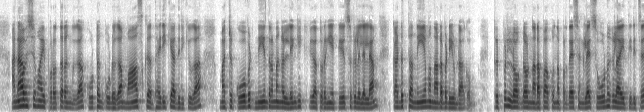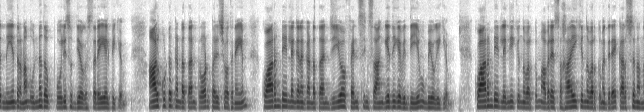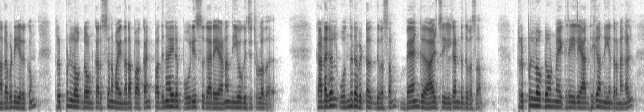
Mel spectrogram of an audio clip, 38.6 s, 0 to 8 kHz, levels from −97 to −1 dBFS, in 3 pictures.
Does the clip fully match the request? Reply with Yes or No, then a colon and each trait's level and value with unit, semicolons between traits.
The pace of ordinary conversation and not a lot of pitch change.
Yes: average, 100 wpm; narrow, 2.2 semitones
